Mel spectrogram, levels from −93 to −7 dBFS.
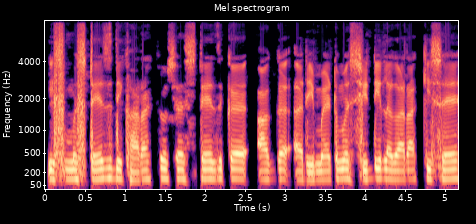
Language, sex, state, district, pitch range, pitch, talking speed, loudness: Marwari, male, Rajasthan, Churu, 115-125 Hz, 120 Hz, 175 wpm, -14 LUFS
